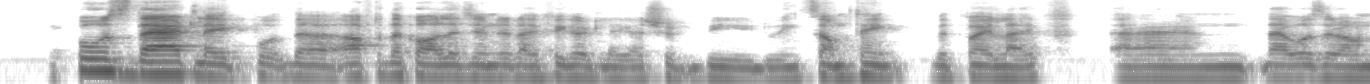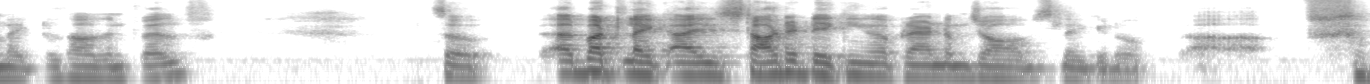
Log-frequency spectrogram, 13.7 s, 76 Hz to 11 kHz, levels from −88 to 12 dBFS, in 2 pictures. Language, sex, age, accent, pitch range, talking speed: English, male, 20-39, Indian, 110-135 Hz, 170 wpm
